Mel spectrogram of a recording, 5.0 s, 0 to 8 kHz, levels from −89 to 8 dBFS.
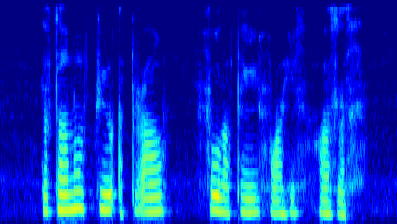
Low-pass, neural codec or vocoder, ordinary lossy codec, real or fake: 7.2 kHz; autoencoder, 22.05 kHz, a latent of 192 numbers a frame, VITS, trained on one speaker; Opus, 32 kbps; fake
